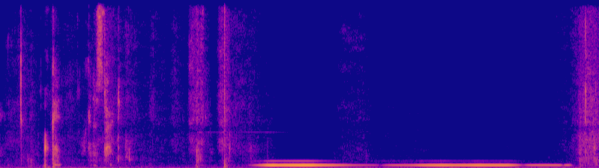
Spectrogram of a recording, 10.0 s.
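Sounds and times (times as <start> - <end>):
struck tuning fork hum: 4.2 - 9.8.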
